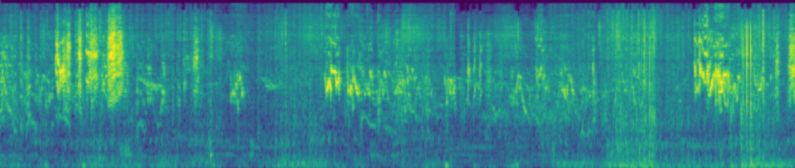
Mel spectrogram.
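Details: Budgie parrot chatter, Australian budgerigars chirping contentedly: overlapping high chirps and harsher squawks, loud bursts near the start, in the middle and toward the end over a steady chattering background.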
